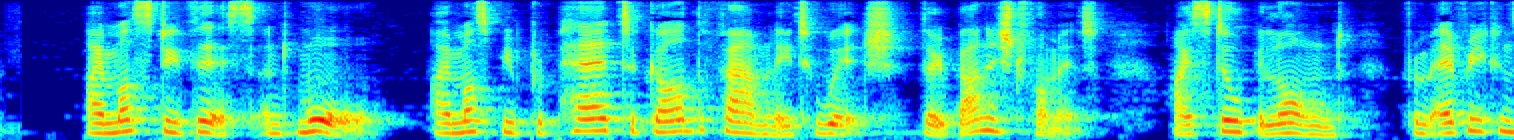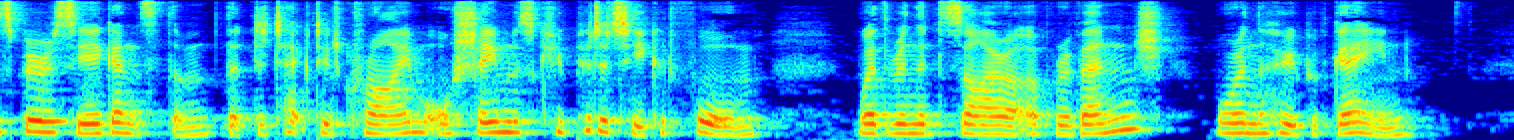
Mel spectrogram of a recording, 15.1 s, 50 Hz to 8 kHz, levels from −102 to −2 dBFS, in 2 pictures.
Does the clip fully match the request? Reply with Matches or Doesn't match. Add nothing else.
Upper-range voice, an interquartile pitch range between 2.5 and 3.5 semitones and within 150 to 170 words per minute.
Doesn't match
